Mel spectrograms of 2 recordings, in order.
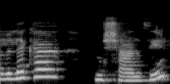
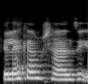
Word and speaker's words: Luleka Mhlanzi: So Luleka Mhlanzi, she told me how to pronounce that. So Luleka Mhlanzi is a performing and published poet, actress, creative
